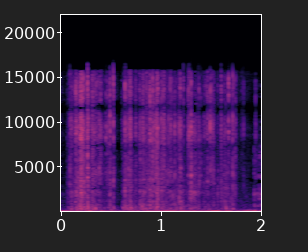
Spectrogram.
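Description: Clear plastic bags of wax melts crinkling as a hand rummages through a box packed with them: a continuous dense crackle.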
